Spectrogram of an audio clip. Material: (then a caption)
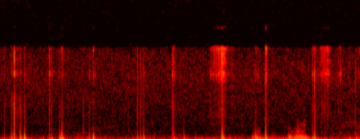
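Plastic. Long nails tap the lid and sides of a small, clear plastic stackable jar tower partly filled with loose gold glitter or jewels. It makes a series of quick, dry, low clicks with no ring. Midway the tower is tilted and shaken close up, giving a soft rattling shuffle between the taps.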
